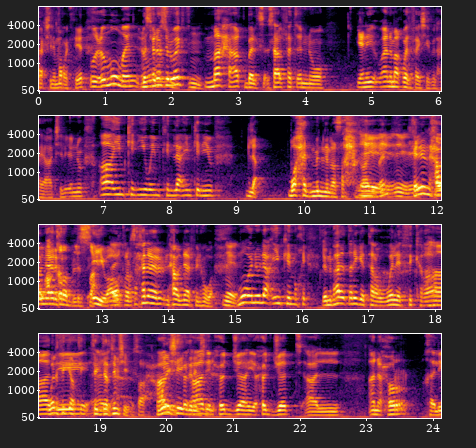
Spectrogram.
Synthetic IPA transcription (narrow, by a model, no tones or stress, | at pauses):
aħʃlimɑrˤːɑkθiːɾʕʊmuːmanʕasfinafsɪlwaɡt̪ːmaħaʔaqbalssaːlfaʔɪnːu | jaʕniʔanamaʔaq̚balfʔaːjʃeːfilħaja̰ːt̪ilɪʔanːuʔaːjɪmkɪnʔiːwajɪmkʰɪnlaʔjɪmkɪnʔiːw | laʔ | waːħɪd̪mɪnːnasˤɑħːɣelːbanexalːiːnanħaːwɪlnɪʕɾɾˤɑblɨsˤːʔiːwʔaʔaqɾɑblsˤɑxanːnɪʕɾɪfnħaːwɪlnɪʕɾɪfʔeːnɦʊwːaemuːʔɪnːulaʔjɪmkɪnmʊxi | lɪʔɪnːubhaːðit̪ˤːɑɾiːqɑt̪ɑɾˤɑwalafɪkɾahaːwalːaɪkɾt̪ɪɡd̪ɑɾˤt̪ɪmʃḭsˤɑħhwalːejːɪɡdɑɾhaːðilħʊd͡ʒːahijːaħʊd͡ʒːa | ʔanaħʊrː | xaliː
